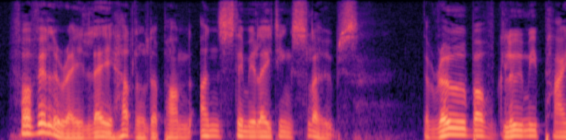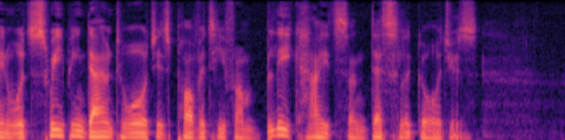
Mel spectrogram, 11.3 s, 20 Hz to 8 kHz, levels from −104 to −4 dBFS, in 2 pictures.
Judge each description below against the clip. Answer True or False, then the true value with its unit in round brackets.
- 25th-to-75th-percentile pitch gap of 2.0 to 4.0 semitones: False (4.6 semitones)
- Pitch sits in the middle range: False (95 Hz)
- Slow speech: True (125 wpm)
